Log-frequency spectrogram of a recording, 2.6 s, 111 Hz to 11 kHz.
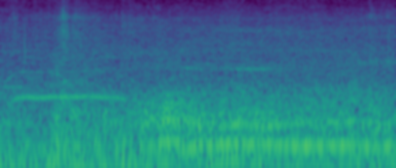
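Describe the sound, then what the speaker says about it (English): At Owosso Speedway, a pace car and a pace truck roll toward turn one, their engines a low, distant, steady drone with faint whines rising over the track's background noise. "The Owosso Speedway pace car and the Jegs CRA All-Star Stewart pace truck rolling to turn number 1."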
